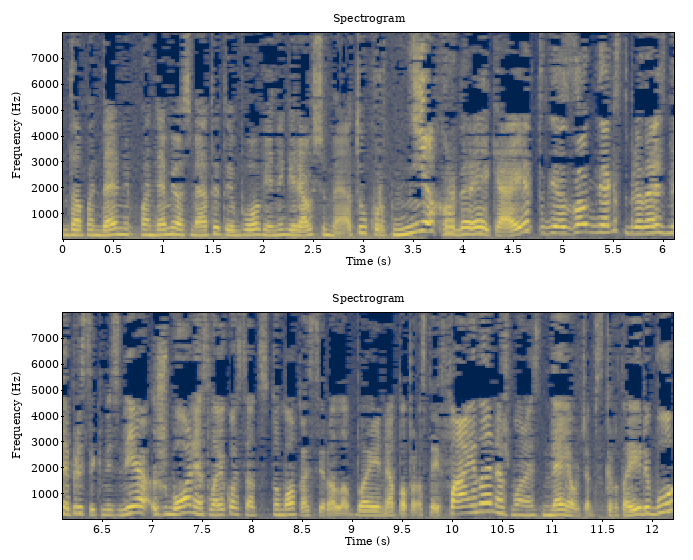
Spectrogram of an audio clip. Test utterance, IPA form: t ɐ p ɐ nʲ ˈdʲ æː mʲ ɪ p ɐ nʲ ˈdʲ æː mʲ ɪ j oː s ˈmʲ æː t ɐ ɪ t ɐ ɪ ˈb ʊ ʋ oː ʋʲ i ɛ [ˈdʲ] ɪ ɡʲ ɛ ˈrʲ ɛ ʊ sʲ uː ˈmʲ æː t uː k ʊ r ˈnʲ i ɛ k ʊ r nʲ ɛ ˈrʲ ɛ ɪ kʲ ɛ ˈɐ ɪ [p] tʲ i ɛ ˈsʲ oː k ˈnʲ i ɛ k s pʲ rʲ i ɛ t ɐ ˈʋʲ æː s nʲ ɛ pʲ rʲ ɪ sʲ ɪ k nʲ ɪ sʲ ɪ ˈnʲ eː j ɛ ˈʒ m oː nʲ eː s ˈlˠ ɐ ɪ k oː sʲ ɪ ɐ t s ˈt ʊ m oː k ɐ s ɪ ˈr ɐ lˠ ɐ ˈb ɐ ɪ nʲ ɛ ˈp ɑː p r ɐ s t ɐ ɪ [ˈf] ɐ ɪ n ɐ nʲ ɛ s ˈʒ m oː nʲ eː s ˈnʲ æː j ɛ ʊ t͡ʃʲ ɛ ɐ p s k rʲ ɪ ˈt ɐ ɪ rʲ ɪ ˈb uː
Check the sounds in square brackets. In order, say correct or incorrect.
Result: incorrect: nʲ, incorrect: t, correct

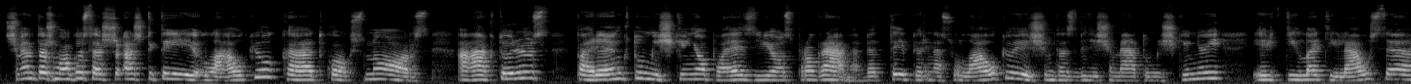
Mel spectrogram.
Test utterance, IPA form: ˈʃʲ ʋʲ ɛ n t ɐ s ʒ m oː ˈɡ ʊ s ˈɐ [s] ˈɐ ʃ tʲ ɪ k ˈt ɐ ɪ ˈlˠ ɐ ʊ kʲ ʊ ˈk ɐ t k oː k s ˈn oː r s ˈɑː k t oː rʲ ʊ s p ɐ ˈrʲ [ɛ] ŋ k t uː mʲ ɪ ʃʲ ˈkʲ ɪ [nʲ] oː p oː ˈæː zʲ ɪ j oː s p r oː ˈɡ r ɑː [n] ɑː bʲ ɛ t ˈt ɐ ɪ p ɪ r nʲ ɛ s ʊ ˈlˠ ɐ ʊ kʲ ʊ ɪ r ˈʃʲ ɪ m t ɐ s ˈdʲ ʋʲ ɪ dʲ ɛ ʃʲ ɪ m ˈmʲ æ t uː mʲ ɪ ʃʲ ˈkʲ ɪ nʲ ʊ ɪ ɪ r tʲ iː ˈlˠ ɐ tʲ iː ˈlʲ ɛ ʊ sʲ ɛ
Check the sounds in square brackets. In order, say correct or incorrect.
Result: incorrect: ʃ, correct, correct, incorrect: m

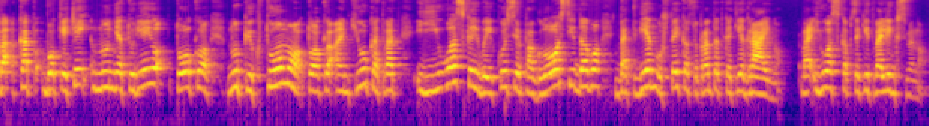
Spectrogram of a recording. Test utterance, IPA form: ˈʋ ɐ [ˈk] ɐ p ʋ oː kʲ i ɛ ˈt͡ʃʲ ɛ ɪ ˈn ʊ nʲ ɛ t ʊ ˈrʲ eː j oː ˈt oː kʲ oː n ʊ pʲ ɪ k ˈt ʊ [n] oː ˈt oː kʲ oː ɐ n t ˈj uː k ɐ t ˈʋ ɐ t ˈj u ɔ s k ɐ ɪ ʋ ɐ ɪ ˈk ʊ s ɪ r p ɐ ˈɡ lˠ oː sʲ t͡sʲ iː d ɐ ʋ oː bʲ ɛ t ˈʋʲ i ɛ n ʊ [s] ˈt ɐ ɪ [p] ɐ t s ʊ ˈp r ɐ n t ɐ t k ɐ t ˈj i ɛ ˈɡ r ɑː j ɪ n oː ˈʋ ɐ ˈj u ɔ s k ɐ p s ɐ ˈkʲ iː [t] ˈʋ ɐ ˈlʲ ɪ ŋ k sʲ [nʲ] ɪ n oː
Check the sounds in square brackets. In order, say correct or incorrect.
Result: correct, incorrect: m, incorrect: ʃ, incorrect: k, correct, incorrect: mʲ

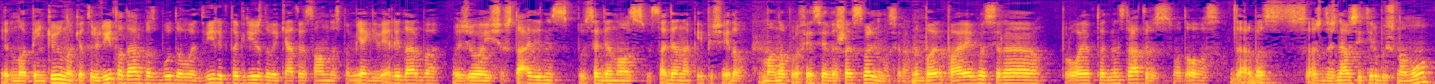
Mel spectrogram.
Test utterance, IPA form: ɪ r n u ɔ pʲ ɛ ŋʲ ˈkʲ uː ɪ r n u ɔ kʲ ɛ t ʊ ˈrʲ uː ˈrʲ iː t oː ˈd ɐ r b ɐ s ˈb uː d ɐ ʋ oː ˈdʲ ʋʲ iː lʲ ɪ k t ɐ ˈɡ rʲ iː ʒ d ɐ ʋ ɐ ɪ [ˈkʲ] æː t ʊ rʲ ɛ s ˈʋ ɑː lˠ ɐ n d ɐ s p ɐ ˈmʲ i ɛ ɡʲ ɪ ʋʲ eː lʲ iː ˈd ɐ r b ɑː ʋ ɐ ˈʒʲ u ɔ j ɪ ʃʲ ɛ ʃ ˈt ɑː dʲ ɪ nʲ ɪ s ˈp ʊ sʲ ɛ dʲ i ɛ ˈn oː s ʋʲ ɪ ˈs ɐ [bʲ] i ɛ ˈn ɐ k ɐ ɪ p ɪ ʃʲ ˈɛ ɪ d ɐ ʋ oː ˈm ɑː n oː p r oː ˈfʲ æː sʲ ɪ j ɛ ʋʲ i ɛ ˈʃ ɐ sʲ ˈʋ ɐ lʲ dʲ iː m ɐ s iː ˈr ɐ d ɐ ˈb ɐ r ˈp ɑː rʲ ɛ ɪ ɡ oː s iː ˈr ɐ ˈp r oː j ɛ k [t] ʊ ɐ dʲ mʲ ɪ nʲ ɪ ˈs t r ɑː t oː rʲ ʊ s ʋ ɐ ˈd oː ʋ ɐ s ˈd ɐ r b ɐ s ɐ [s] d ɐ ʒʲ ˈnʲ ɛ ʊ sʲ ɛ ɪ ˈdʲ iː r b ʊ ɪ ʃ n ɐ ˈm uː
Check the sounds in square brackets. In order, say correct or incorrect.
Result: correct, incorrect: dʲ, correct, incorrect: ʃ

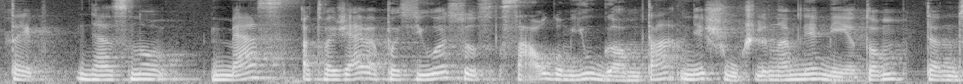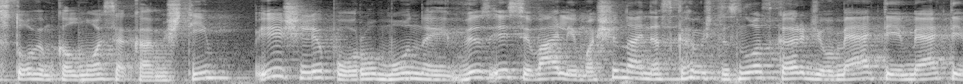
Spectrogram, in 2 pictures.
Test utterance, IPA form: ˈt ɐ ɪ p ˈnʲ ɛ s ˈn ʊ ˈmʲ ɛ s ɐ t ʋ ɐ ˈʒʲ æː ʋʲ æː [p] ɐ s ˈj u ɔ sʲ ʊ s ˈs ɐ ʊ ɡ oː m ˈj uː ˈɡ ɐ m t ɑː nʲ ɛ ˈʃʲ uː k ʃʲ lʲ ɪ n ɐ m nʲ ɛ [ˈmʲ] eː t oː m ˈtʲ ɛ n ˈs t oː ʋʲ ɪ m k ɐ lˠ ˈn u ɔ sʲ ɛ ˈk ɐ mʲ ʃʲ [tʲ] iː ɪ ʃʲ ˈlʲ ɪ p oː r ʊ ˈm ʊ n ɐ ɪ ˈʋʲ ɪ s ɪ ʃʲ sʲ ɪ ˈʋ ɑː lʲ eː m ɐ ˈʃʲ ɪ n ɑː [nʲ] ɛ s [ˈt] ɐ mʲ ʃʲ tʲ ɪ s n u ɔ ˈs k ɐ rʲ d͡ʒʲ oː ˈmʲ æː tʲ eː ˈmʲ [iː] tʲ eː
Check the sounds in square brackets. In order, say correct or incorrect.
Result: correct, correct, correct, correct, incorrect: k, incorrect: æː

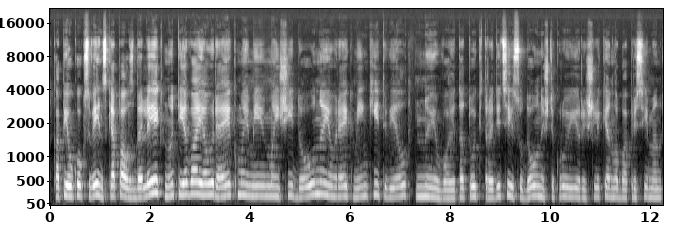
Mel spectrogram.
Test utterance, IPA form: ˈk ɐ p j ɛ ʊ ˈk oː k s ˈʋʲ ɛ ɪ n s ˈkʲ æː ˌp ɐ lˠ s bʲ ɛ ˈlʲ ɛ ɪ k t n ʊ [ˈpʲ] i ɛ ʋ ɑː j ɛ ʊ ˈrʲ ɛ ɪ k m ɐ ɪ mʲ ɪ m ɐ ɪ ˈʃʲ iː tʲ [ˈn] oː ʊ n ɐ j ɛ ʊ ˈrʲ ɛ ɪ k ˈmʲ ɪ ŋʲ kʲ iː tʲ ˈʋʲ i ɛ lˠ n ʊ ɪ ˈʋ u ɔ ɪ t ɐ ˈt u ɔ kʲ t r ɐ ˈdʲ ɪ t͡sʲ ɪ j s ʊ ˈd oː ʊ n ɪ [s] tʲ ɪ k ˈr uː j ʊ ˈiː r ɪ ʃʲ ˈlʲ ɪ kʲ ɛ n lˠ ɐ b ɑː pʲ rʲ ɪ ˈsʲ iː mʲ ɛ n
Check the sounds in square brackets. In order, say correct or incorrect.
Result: incorrect: tʲ, incorrect: d, incorrect: ʃ

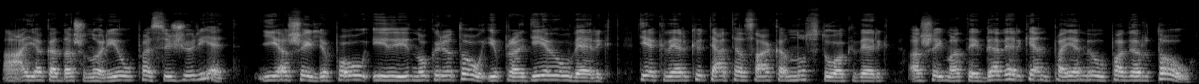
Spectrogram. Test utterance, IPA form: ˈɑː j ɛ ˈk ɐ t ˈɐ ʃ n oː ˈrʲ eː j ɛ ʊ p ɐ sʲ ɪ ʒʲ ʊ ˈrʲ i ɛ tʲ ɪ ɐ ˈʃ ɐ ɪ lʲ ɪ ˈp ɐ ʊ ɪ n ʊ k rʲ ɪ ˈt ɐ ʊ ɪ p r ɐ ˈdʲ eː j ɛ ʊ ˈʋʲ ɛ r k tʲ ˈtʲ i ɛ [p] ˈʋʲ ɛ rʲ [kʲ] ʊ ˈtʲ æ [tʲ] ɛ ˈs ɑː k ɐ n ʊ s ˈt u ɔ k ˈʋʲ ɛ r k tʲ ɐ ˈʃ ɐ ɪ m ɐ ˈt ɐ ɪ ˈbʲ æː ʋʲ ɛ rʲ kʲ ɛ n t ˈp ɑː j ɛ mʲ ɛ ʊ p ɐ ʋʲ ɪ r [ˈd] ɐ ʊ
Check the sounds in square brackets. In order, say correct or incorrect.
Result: incorrect: k, correct, correct, incorrect: t

